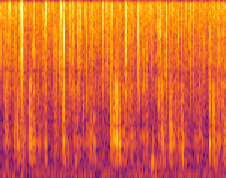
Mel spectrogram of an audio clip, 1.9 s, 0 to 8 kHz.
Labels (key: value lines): label: biophony, sea urchins (Echinidae)
recorder: SoundTrap 600 or HydroMoth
